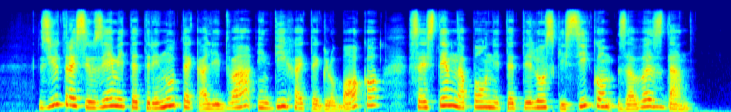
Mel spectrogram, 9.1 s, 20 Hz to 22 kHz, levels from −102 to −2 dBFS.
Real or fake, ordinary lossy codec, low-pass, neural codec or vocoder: fake; none; 14.4 kHz; vocoder, 48 kHz, 128 mel bands, Vocos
